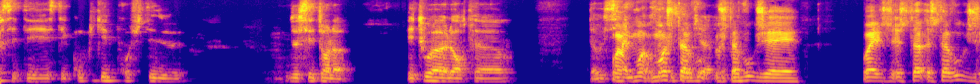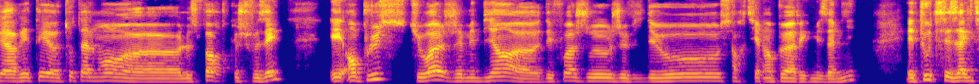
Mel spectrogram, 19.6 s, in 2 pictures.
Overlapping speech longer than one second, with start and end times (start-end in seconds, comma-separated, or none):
6.1-7.4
